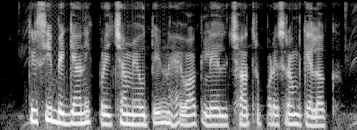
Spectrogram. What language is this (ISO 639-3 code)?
mai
